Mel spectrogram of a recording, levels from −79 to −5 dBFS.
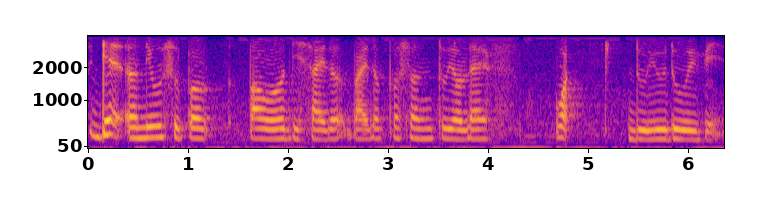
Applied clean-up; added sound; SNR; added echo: none; none; none; none.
